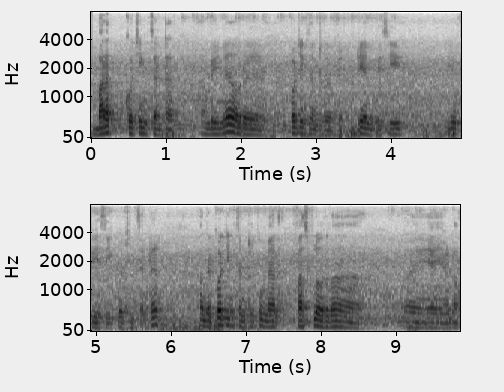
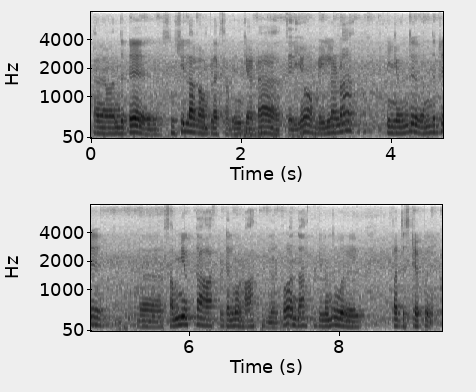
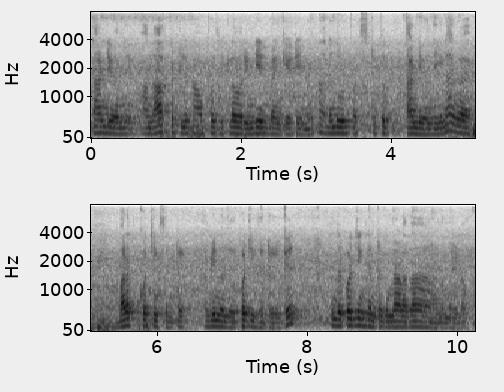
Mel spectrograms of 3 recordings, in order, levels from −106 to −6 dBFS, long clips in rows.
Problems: constant background noise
